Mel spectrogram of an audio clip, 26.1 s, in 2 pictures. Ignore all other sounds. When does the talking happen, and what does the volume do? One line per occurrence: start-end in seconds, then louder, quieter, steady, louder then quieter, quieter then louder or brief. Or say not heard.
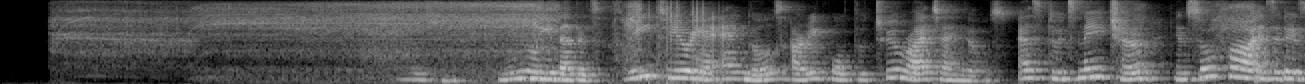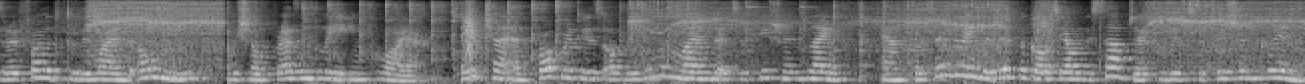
4.0-26.0 steady.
